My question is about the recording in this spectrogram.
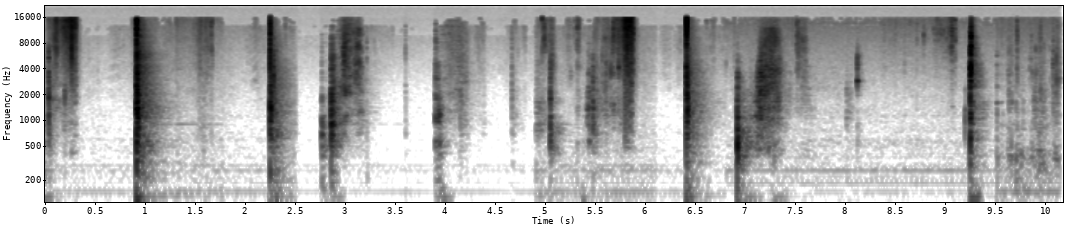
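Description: Sourdough bread dough slapped down onto a wooden butcher-block counter during slap-and-fold kneading: a series of sharp slaps every second or two, the loudest about a second in and about six and a half seconds in.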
